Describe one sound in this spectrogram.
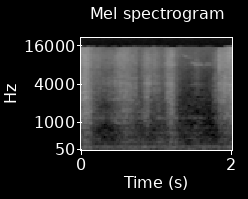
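A paper towel pats against meat.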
